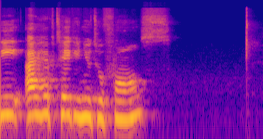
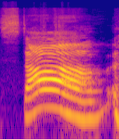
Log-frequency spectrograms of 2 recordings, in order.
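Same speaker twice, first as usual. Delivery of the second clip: excited stop; 4 semitones higher, 12 dB louder than usual. Real, not acted. Gushing over nostalgic cigarettes.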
